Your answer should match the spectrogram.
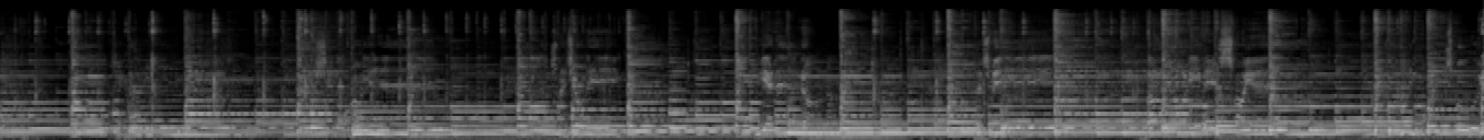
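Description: Les Paul-style electric guitar played through an amplifier: a melody of held, sustained notes over changing chords.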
